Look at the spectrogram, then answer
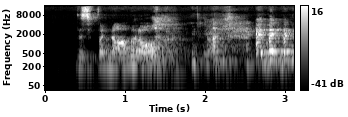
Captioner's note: laughter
